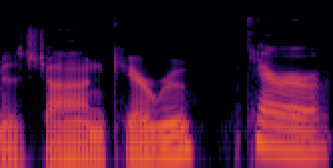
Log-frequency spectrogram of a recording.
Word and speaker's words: Carreyrou: I believe his name is John Carreyrou. Carrer. It looks like Carrera, but it's Carreyrou.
